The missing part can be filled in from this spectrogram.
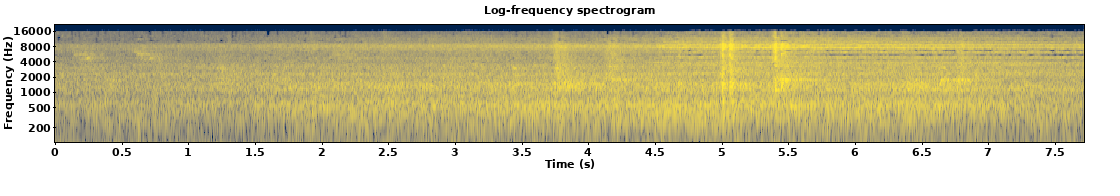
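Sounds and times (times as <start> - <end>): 
tram wheels rumbling on rails: 0.0 - 7.7.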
